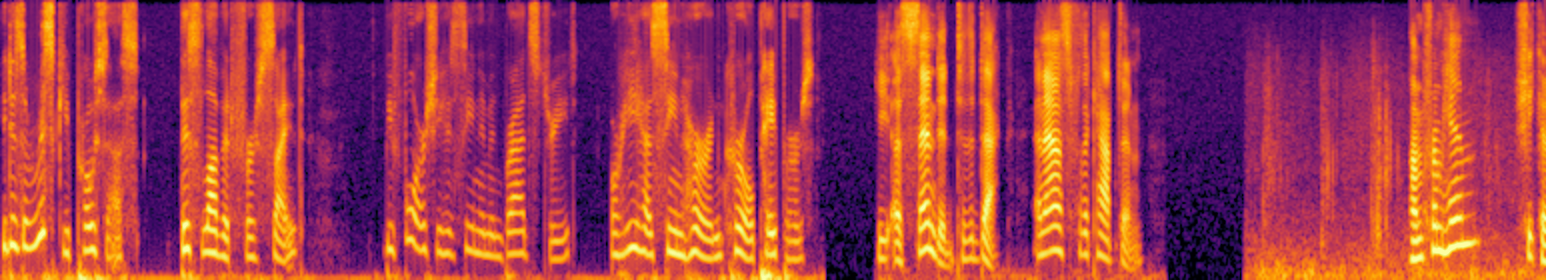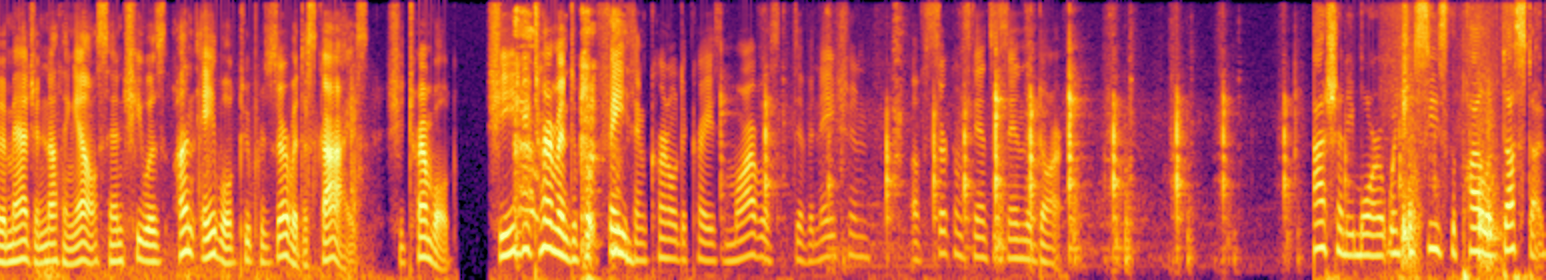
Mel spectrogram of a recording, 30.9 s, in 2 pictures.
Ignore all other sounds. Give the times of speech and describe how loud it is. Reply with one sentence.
The speech can be heard from 0.0 to 8.2 s, getting quieter then louder; briefly from 8.8 to 11.4 s; from 14.1 to 26.1 s, getting quieter; and briefly from 28.6 to 30.8 s.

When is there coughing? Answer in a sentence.
You can hear the coughing from 20.6 to 21.9 s.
